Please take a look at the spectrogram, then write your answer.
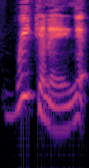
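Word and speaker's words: recaning: okay cool and it is pronounced like uh reek r-e-e-k weakening um and often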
